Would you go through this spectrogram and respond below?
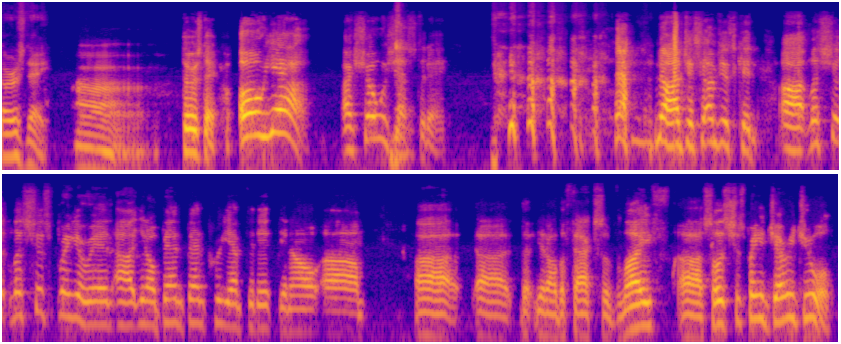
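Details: Adult speaker; typical speech.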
